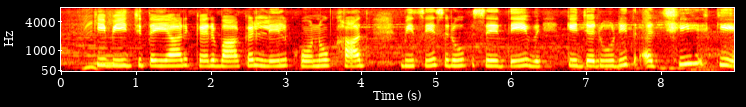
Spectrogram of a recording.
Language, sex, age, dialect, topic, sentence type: Maithili, female, 41-45, Bajjika, agriculture, question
